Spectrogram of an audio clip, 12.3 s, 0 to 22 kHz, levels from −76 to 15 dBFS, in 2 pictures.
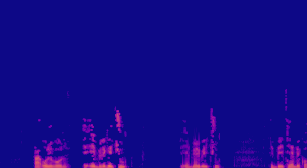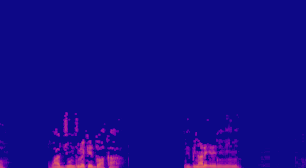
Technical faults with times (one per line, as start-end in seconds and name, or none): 0.00-12.27 MP3 compression
1.65-1.67 pre-echo
3.65-4.00 robotic sound from repeated short buffers
5.38-5.42 pre-echo
8.26-8.29 pre-echo
9.98-10.01 pre-echo
10.62-12.26 robotic sound from repeated short buffers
